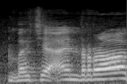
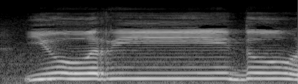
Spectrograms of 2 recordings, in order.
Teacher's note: Bacaan ra bila baris bawah nipis. Jadi untuk membaca dengan nipis kena senyum. Yuridu. Ri 2 harakat ada ya mad asli.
